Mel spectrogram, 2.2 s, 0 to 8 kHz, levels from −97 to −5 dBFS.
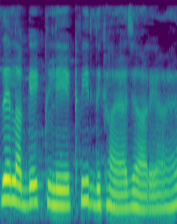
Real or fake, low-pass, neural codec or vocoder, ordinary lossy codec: real; 7.2 kHz; none; MP3, 64 kbps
